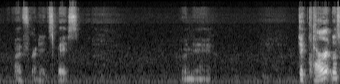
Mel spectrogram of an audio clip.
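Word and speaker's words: Descartes: Decart. That's how you say that. That's how you pronounce it. Yeah. Decart. Oh, so the S is silent.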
